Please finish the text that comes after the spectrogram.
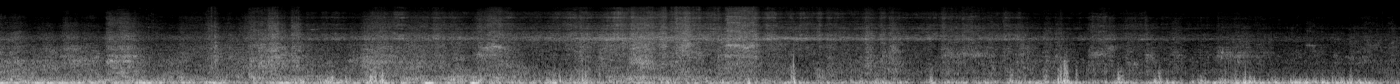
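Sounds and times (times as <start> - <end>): freight train rumbling past: 0.0 - 14.0
high-pitched wheel squeal: 4.6 - 13.4.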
